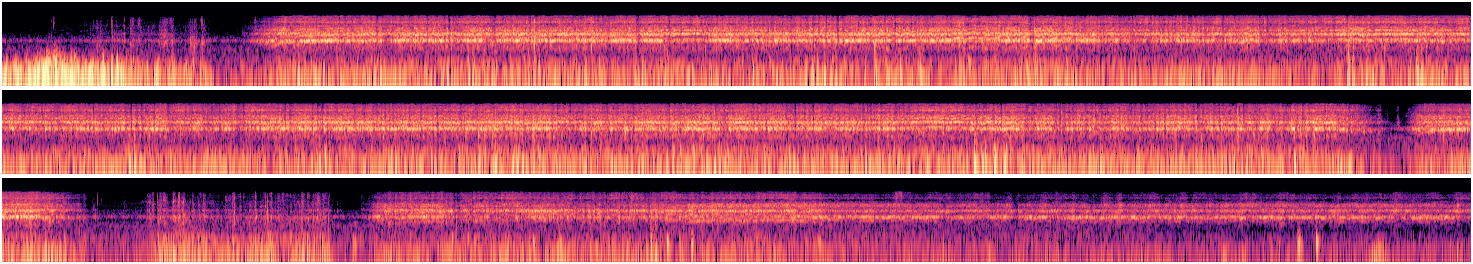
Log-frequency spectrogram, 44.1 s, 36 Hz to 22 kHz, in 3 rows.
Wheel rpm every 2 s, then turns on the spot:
10, 90, 160, 160, 160, 160, 160, 160, 160, 160, 160, 160, 160, 160, 90, 20, 40, 110, 110, 70, 70, 70.
30-32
